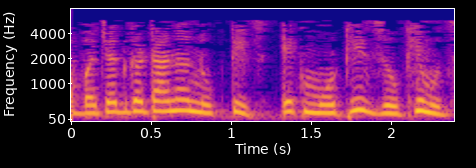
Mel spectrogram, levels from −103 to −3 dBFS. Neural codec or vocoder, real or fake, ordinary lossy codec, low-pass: none; real; MP3, 24 kbps; 7.2 kHz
